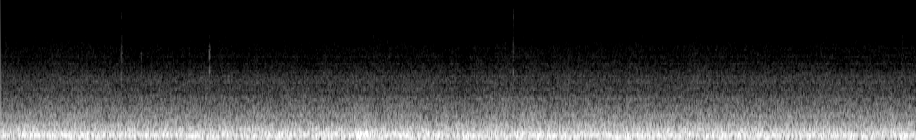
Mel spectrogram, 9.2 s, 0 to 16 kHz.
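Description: A 2013 Audi A8 L with a 333 hp 3.0-litre supercharged V6 cruising at highway speed, giving a steady low drone of engine and road noise with constant loudness and no voices.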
